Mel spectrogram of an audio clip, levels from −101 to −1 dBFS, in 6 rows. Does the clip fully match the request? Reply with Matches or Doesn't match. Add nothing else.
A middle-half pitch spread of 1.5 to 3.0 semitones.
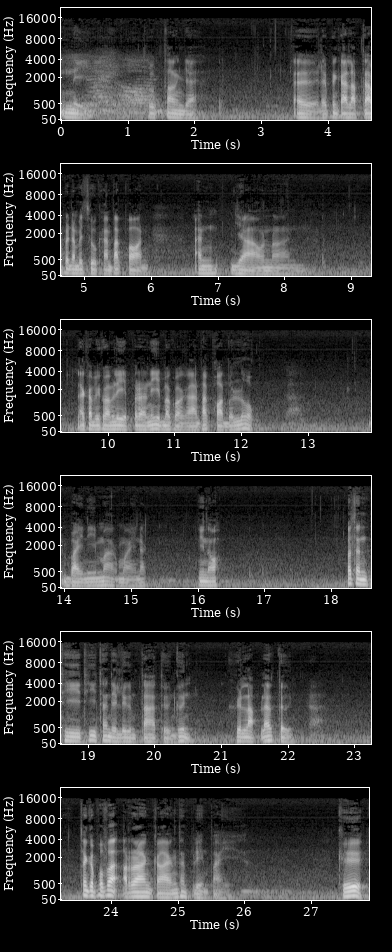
Matches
